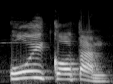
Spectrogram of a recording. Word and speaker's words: ঐকতান: ঐকতান, ঐকতান, হ্যাঁ এইভাবে ওই লিখতেছে, এভাবে ওই লেখা আছে, বাট আমি যখন এটা মানে সঠিক উচ্চারণ করতে হবে যে ওই কোতান, ঠিক আছে, ওই, এখানে লিখতেছি ওই, আর এখানে ওই, হ্যাঁ।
